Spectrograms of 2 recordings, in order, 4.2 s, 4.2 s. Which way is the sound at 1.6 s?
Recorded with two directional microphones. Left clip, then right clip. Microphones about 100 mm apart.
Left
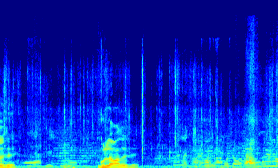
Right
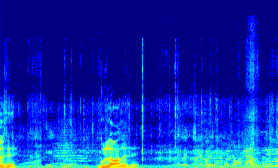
30° right (ahead or behind).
